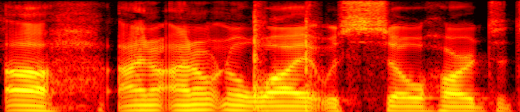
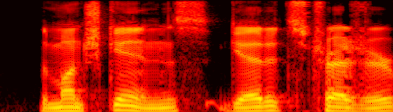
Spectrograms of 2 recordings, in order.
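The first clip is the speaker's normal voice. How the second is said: usual speaking voice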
